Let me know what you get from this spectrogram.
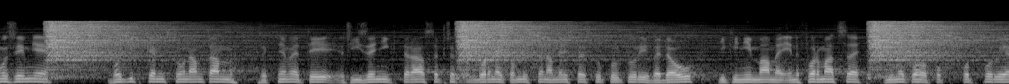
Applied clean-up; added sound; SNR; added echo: none; Hi-hat; -1 dB; none.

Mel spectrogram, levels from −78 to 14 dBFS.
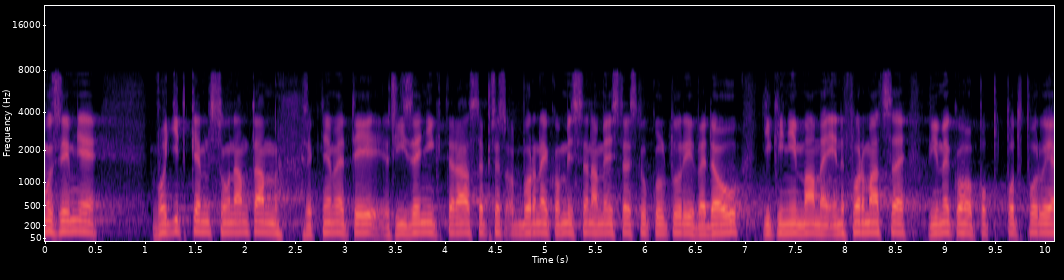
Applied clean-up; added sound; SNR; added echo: none; none; none; none.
